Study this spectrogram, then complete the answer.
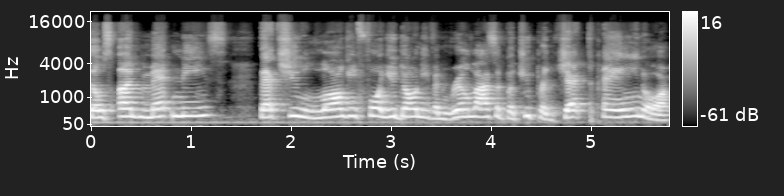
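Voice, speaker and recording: A woman talks in a New York accent at a moderate pace. Her pitch is fairly high. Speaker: counselor and self-help host. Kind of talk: self-help talk.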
